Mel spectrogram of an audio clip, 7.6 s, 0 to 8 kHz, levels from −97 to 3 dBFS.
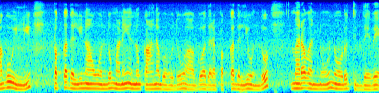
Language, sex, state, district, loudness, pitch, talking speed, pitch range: Kannada, female, Karnataka, Bangalore, -19 LUFS, 145 Hz, 105 wpm, 135-155 Hz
